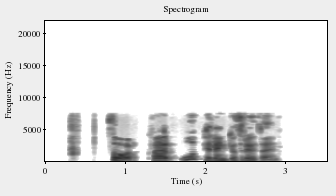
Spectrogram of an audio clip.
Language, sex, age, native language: Icelandic, female, 40-49, Icelandic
